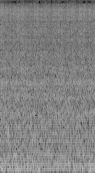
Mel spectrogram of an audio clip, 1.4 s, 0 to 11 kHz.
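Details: Vintage McGraw-Edison Comfort box fan: a steady low hum with a fast, even buzzing rattle from the loose carry handle chattering, audible from low speed (1.25 A, 89 W) and worse on high (2.2 A, 157 W).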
